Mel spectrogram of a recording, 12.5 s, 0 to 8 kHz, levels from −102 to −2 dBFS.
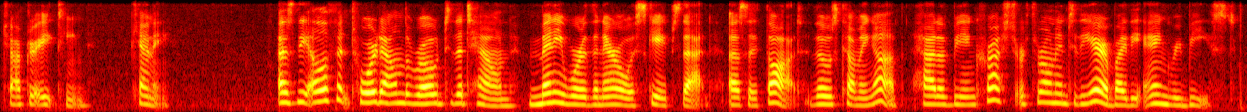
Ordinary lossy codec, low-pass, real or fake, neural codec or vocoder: Opus, 32 kbps; 7.2 kHz; real; none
